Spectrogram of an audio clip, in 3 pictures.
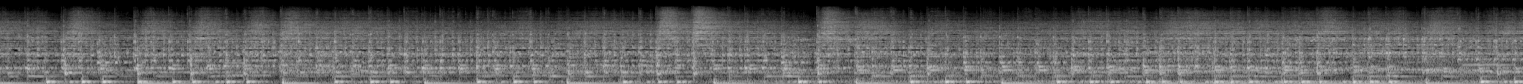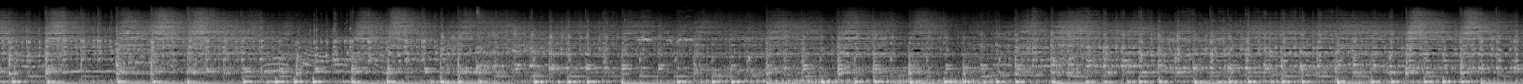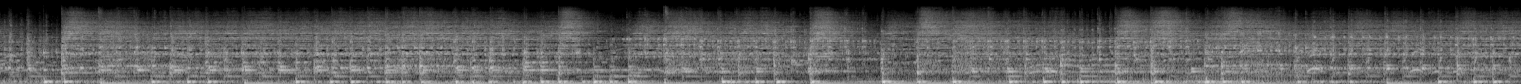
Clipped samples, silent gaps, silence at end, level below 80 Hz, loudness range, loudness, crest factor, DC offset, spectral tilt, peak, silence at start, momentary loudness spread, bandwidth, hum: under 0.1%; none; 0 s; -30 dBFS; 2 LU; -19 LUFS; 16 dB; under 0.1%; -3 dB/octave; -4 dBFS; 0 s; 3 LU; 16 kHz; none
